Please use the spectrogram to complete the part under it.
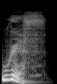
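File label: "riff", British English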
